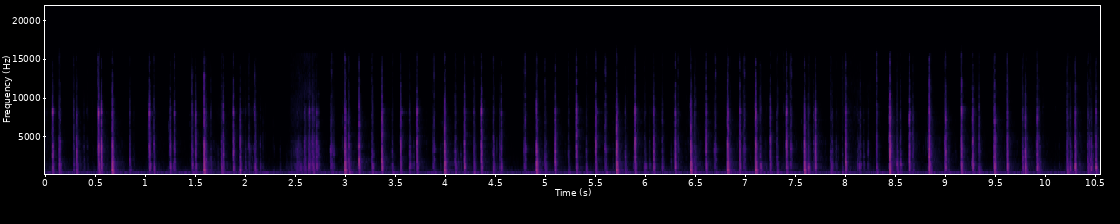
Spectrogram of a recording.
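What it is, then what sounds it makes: Plastic mechanical keyboard. Both hands type with their fingertips on a full-size white plastic mechanical keyboard with white keycaps resting on a wooden desk. A steady stream of sharp, bright clicks and clacks continues throughout, with a brief lull just after two seconds. Each keystroke snaps off quickly with almost no ring.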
